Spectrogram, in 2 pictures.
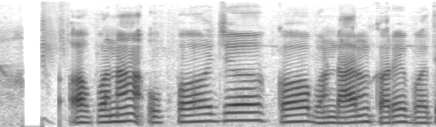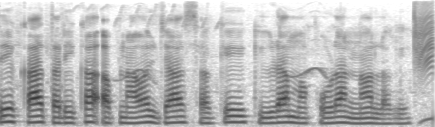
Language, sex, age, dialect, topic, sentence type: Bhojpuri, male, 18-24, Western, agriculture, question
